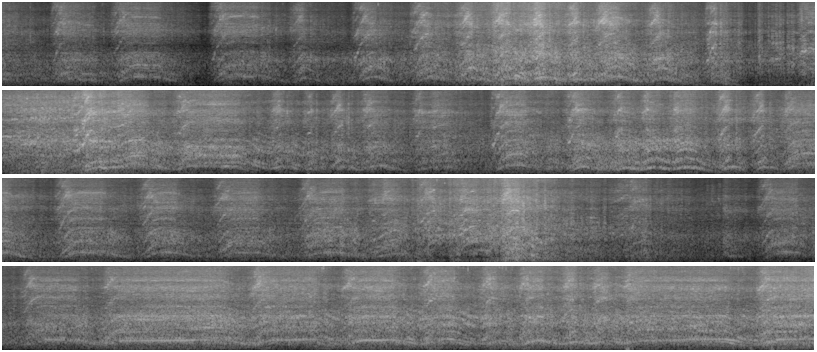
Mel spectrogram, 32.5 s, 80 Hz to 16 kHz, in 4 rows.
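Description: Traxxas X-Maxx 8S RC monster truck's stock 1200 kV Velineon brushless motor and drivetrain whining, the pitch rising and falling over and over with the throttle as it drifts with its tyres spinning on ice and snow.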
